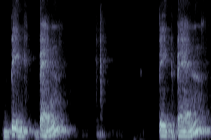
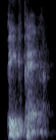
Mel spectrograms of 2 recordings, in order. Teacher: B notice by the way an example of voiced and unvoiced you're doing the same thing with your mouth but one is with the vibrations in the throat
